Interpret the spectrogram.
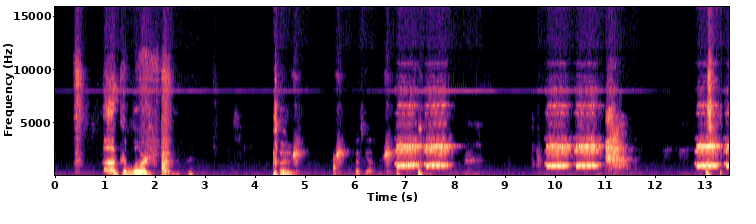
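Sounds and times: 
speech: 1.2s - 2.0s, 2.6s - 2.8s, 4.5s - 5.0s, 5.6s - 7.6s
telephone bell ringing in double bursts: 6.8s - 8.2s, 9.8s - 11.0s, 12.8s - 13.4s.

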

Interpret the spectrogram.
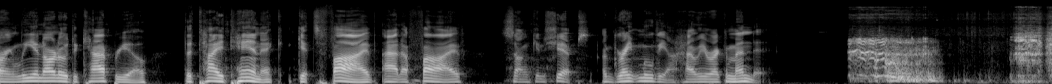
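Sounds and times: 
speech: 0.0s - 7.7s, 8.5s - 9.4s
horse whinnying and neighing: 8.5s - 9.5s, 10.1s - 10.5s.

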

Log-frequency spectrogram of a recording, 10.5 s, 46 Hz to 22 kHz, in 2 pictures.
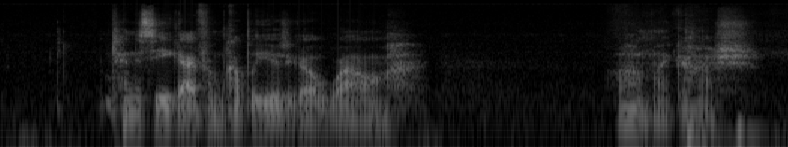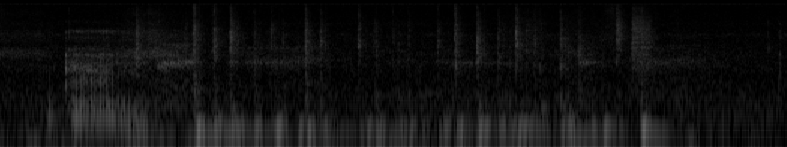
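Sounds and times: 
soft hiss: 0.0s - 10.4s
speech: 0.8s - 2.8s, 4.1s - 5.0s, 5.7s - 6.3s
typing on a computer keyboard: 6.1s - 9.7s.

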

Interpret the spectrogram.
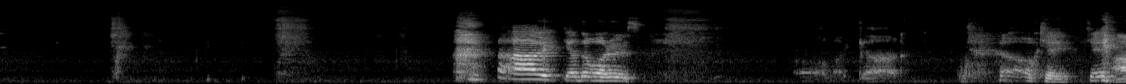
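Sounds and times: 
person sneezing: 1.1s - 1.6s
speech: 5.2s - 6.5s, 10.0s - 11.2s.

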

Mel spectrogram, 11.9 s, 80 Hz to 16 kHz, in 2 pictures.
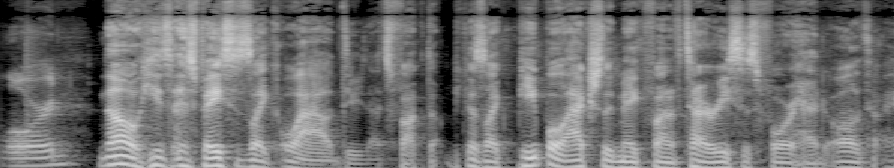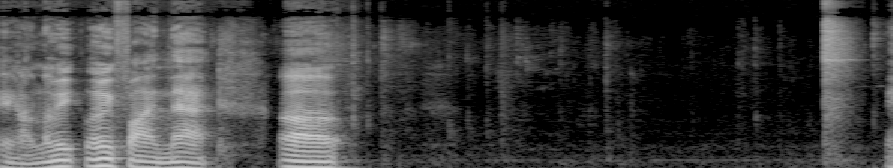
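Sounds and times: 
speech: 0.3s - 8.4s
typing on a computer keyboard: 8.2s - 11.9s.

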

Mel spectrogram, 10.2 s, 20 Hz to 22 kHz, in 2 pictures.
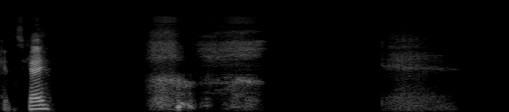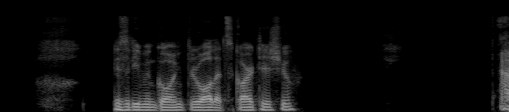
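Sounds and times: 
speech: 0.0s - 0.6s, 1.5s - 2.6s, 6.2s - 8.1s
person inhaling deeply through the nose over Vicks VapoRub: 3.8s - 4.6s.

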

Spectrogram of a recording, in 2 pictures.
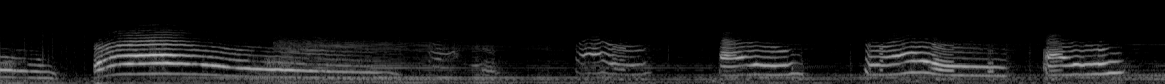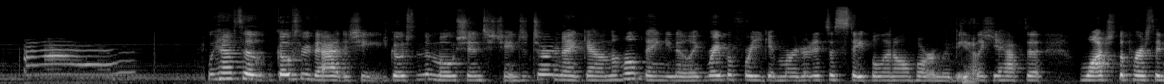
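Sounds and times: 
cats meowing to be let in through a door: 0.0s - 5.0s, 5.8s - 6.5s, 7.2s - 11.3s, 11.9s - 13.1s
speech: 13.8s - 23.2s.

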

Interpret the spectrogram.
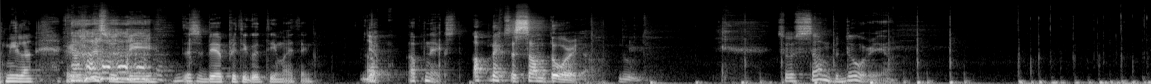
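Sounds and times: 
laughter: 0.0s - 2.9s
speech: 0.0s - 6.6s, 7.2s - 9.1s
aggressive typing on a computer keyboard: 4.4s - 11.5s.

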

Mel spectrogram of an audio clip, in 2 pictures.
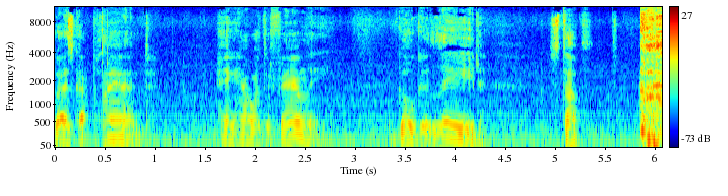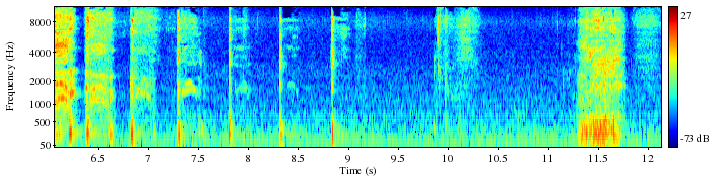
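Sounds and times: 
speech: 0.0s - 1.0s, 1.6s - 4.4s, 5.0s - 5.4s
person coughing to clear something stuck in the throat: 5.8s - 9.1s.

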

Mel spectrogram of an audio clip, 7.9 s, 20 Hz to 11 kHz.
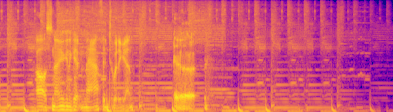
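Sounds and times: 
light bouncy music with a steady plucked rhythm: 0.0s - 7.8s
speech: 0.7s - 2.8s, 3.4s - 4.2s
loud drawn-out burp after drinking beer: 3.4s - 4.2s.

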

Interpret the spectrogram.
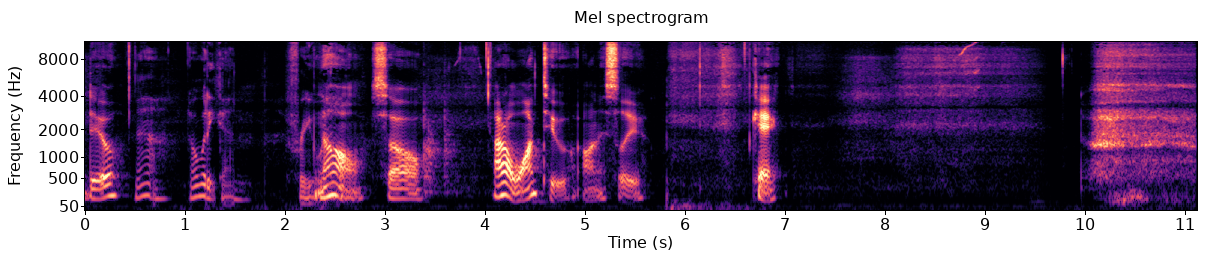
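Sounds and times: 
speech: 0.0s - 6.0s, 6.7s - 7.0s
deep cleansing breath: 5.8s - 11.1s.

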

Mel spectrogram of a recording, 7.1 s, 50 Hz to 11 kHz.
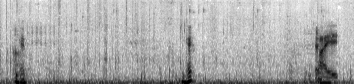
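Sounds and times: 
horse hooves clip-clopping: 0.0s - 7.0s
horse whinnying: 0.1s - 3.0s
speech: 0.3s - 0.7s, 3.6s - 4.0s, 6.3s - 6.9s.

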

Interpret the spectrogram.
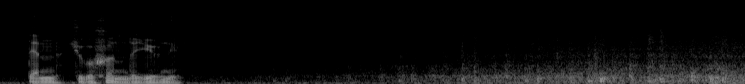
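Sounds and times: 
speech: 0.3s - 1.9s
northbound night train rumbling on rails leaving Alvesta station: 2.6s - 7.4s.

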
